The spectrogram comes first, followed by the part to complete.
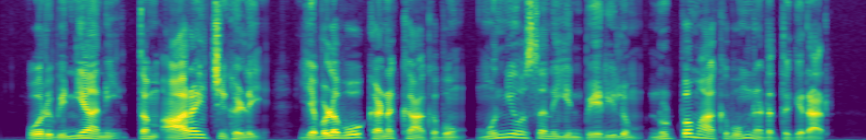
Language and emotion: Tamil, neutral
